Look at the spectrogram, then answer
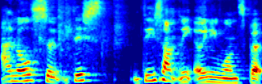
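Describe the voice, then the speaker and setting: On a very clean recording with a silent background, a woman with a Northern Irish accent speaks at a medium pitch with lively intonation. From Northern Ireland, small town. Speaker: food writer. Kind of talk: casual chat.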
